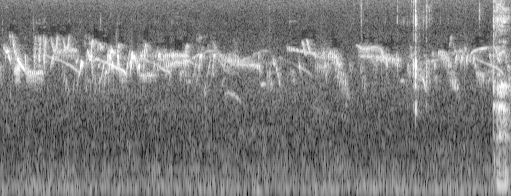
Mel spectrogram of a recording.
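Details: A Eurasian skylark nesting in the long grass of a sheep field pours out a continuous, rapid, high twittering warble, probably warning the speaker away from its nest, with low wind or field rumble and one brief knock.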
